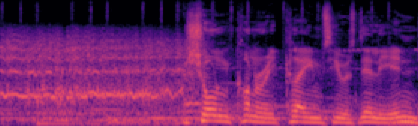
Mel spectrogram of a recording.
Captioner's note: tires screech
